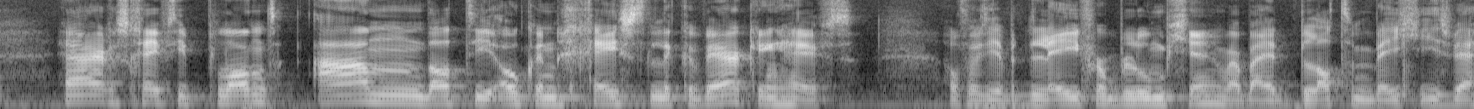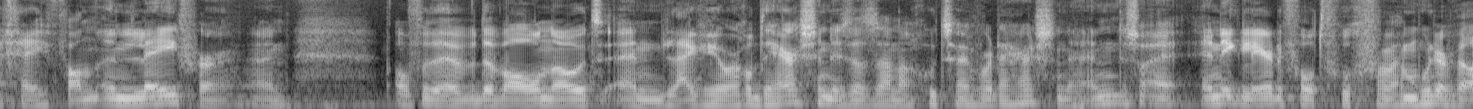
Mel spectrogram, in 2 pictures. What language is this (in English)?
Dutch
